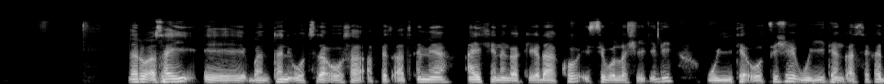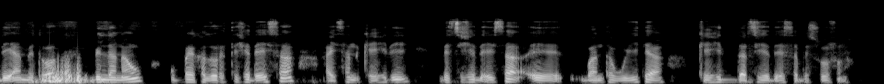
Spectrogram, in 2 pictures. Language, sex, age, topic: Gamo, male, 25-35, government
